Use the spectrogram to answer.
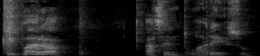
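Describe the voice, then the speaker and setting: A man's voice: a little high, takes it slowly, heavy background noise. A man preaching a sermon as pastor, talking conversationally with repeated words and building to emphatic peaks, mixing in English words.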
